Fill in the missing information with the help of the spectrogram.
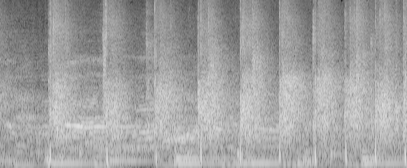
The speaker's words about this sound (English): Wow. That was one of the better slow claps we've had at Las Perlas. We're getting better every week.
